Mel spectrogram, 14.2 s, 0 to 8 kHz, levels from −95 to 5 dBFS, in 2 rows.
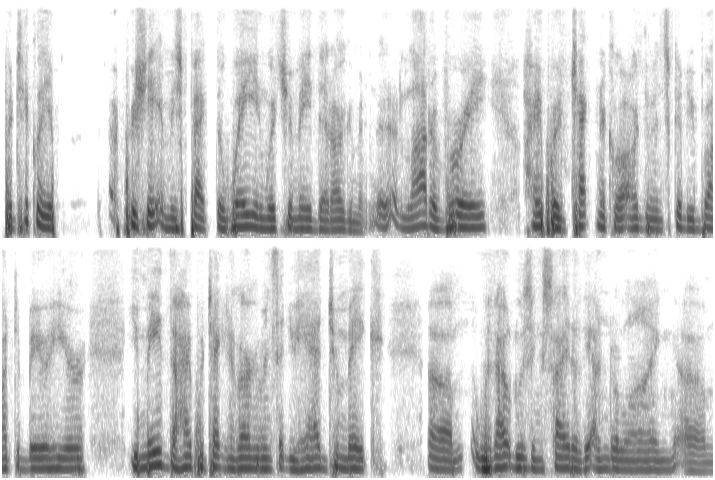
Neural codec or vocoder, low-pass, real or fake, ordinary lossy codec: none; 7.2 kHz; real; AAC, 48 kbps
